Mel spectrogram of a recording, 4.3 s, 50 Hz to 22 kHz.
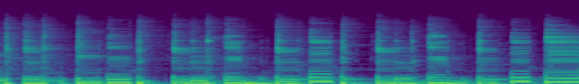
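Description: Five-string electric bass with single-coil pickups played slap-style through a compressed Line 6 Helix clean bass patch. It is a quick run of snappy notes, many a second, even in level and heavy in the low end.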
